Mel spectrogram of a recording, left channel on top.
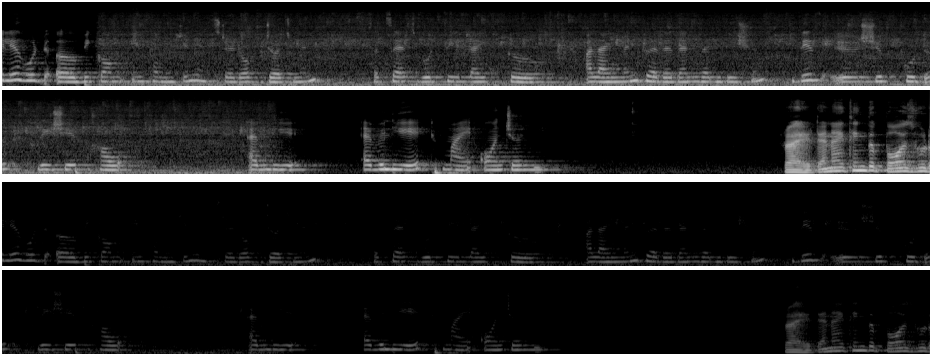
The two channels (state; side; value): quieter; right; 25.8 dB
